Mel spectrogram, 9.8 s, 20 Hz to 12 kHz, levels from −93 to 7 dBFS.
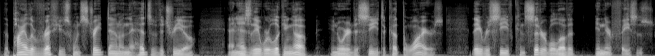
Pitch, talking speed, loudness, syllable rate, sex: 95 Hz, 215 wpm, -20 LUFS, 5.9 syllables/s, male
